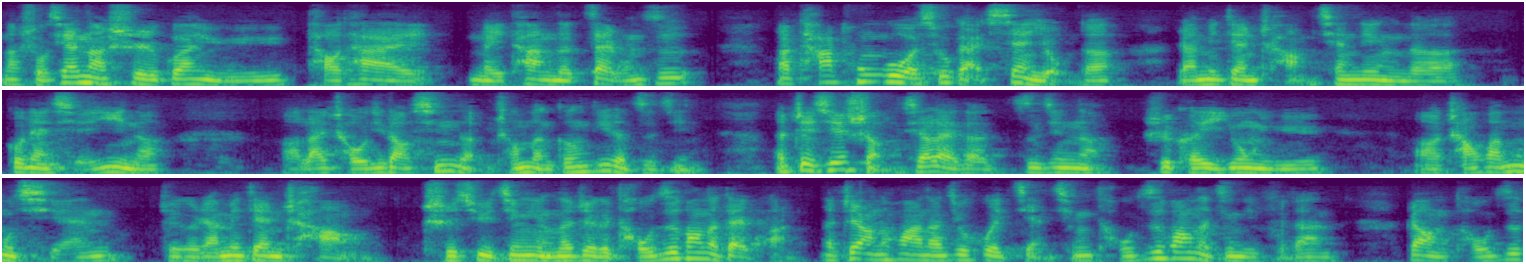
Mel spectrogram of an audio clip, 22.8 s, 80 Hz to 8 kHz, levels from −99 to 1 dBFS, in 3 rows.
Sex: male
